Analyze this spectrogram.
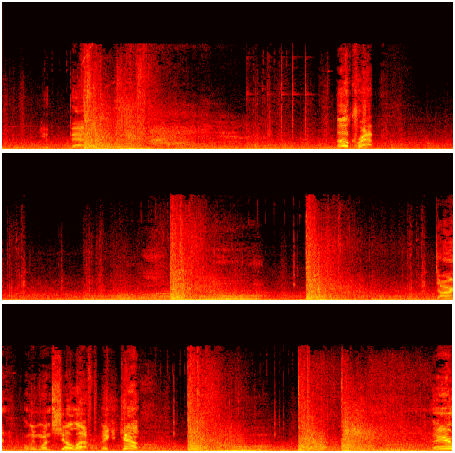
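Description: Gunshots fire in loud bursts with echoes.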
